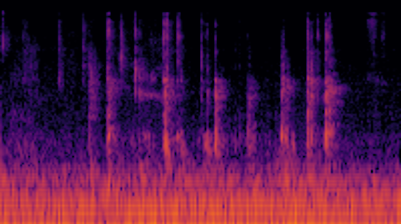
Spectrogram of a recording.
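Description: Faint, irregular small clicks and crinkles of a small cosmetics package being handled and opened.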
